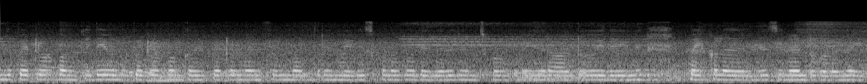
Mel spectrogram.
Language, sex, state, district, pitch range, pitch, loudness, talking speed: Kannada, female, Karnataka, Dakshina Kannada, 210-215 Hz, 215 Hz, -16 LUFS, 110 wpm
